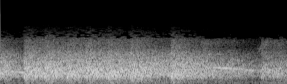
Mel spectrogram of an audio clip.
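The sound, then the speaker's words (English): Loud, dense gunfire crackles almost without pause amid a roar of yelling voices as a horde of attackers moves in on a camp from all sides, forming a steady wall of battle noise that barely lets up. “Sonny, them not try hit us with bullets.”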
